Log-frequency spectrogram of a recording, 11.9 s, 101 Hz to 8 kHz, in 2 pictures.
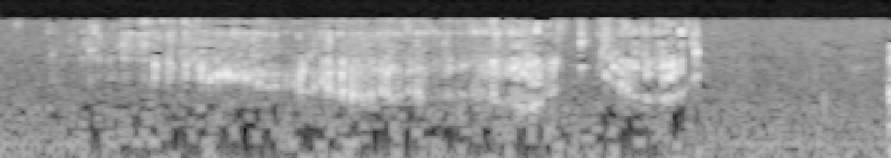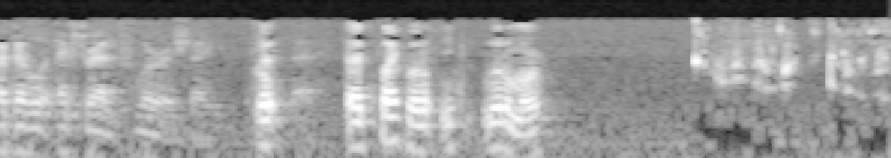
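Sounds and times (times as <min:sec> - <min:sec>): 
wine pouring into a glass: 0:00.3 - 0:04.7, 0:10.6 - 0:11.8
speech: 0:06.0 - 0:09.7.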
